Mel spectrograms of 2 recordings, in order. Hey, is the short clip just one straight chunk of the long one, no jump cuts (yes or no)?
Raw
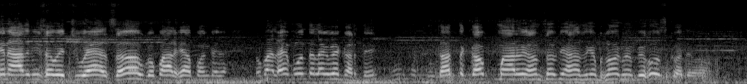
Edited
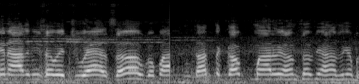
no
